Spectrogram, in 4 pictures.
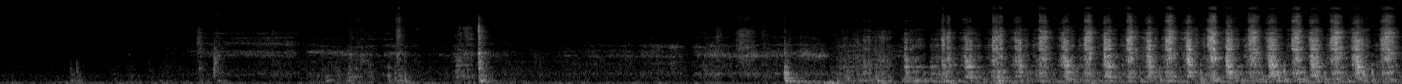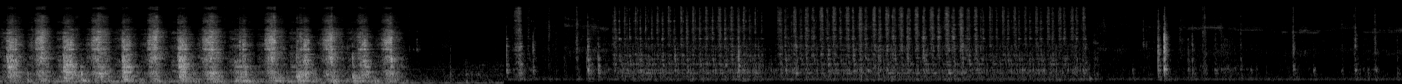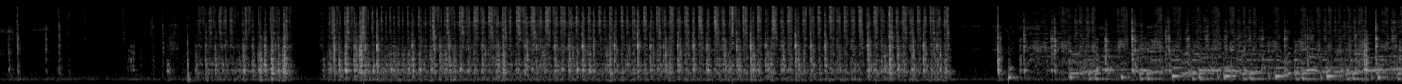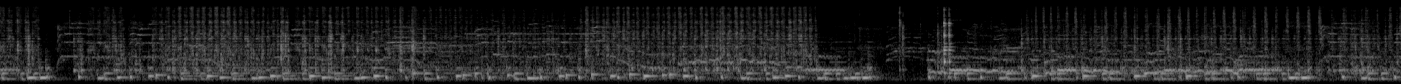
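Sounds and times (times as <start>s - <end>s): hand plane shaving wood: 7.8s - 18.2s, 19.9s - 25.0s, 29.7s - 50.4s, 51.4s - 56.0s.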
